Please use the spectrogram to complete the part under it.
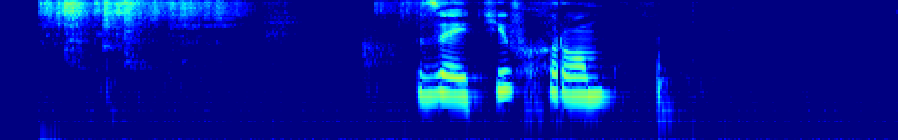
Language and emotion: Russian, neutral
